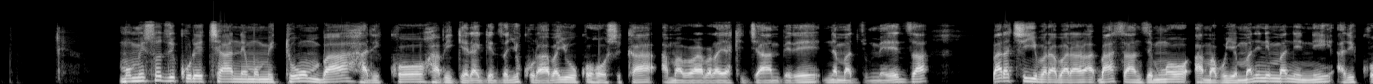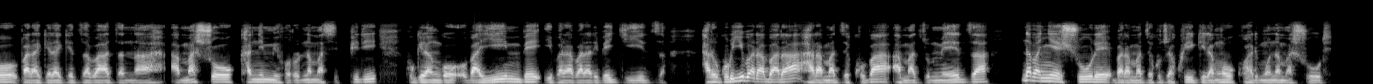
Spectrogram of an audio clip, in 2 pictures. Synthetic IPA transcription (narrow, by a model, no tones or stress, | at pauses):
mumiso̞zikuɾe̞t͡ʃaːne̞mumituːmbahaɾikʰo̞haβiɡe̞ɾaɡe̞zaɟo̞kuɾaːβajuːko̞ɦo̞ʃikʰaːmaβaɾaβaɾajakid͡ʒaːmbe̞ɾe̞namazume̞ːza | βaɾat͡ʃijiβaɾaβaɾaβasaːnze̞mŋo̞amaβuje̞maninimaninia̰ɾikʰo̞βaɾaɡe̞ɾaɡe̞zaβaːzana̰ːmaʃo̞kʰanimiho̞ɾo̞namasipiɾikuɡiɾaŋɡo̞βajiːmbe̞ʔiβaɾaβaɾaɾiβeɟiːza | haɾuɡuɾujiβaɾaβaɾahaɾamaze̞kuβaa̰mazume̞ːza | naβaɲe̞ʃuːɾe̞βaɾamaze̞kud͡ʒakwiːɡiɾamŋokohaɾimŋo̞namaʃuːɾe̞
